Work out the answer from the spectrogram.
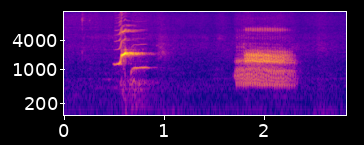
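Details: Parrot giving a short whistled note that drops then holds steady, followed after a pause by one harsh, buzzy squawk about half a second long; quiet background.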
